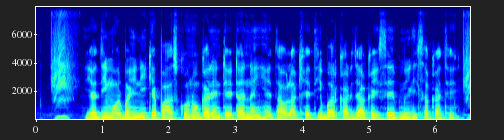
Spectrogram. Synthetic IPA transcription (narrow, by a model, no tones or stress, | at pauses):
jɐd̪imoːɾbəɦɪnikepaːskoːnoɡəɾẽɳʈeːʈəɾnɐɦĩɦeːt̪aoːlakʰeːt̪ibɐɾkɐɾd͡ʒakɐisemɪlsɐkat̪ʰɦeː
